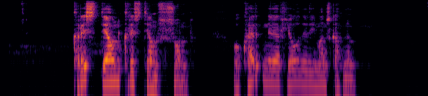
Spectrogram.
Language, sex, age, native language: Icelandic, male, 30-39, Icelandic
